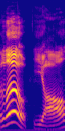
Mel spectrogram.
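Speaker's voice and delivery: loud, fake American accent, laid on thick. Greeting listeners after being promised to sound American: put-on American accent. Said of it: "that was a very American".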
